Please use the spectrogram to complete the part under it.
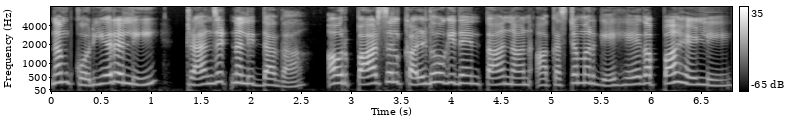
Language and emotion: Kannada, fearful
